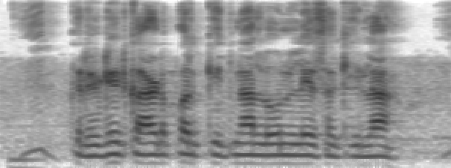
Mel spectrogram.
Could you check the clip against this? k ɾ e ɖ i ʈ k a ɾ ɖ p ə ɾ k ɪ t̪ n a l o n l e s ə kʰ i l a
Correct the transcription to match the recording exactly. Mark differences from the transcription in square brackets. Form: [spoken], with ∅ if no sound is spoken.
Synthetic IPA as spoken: k ɾ e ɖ i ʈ k a ɾ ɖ p ə ɾ k [i] t̪ n a l o n l e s ə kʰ i l a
